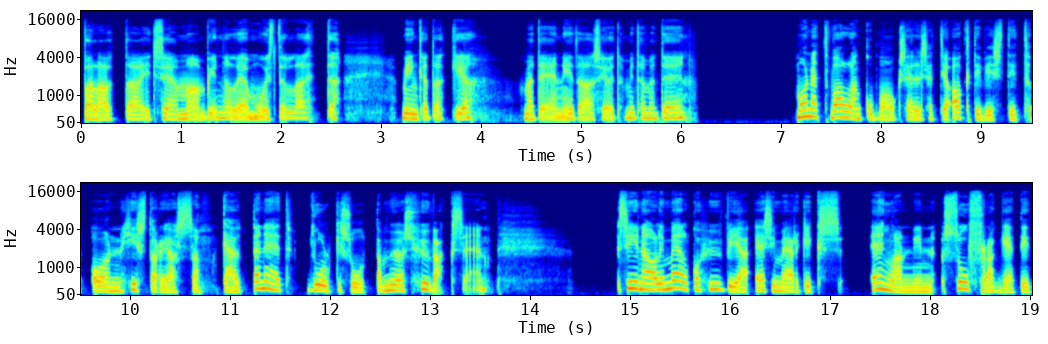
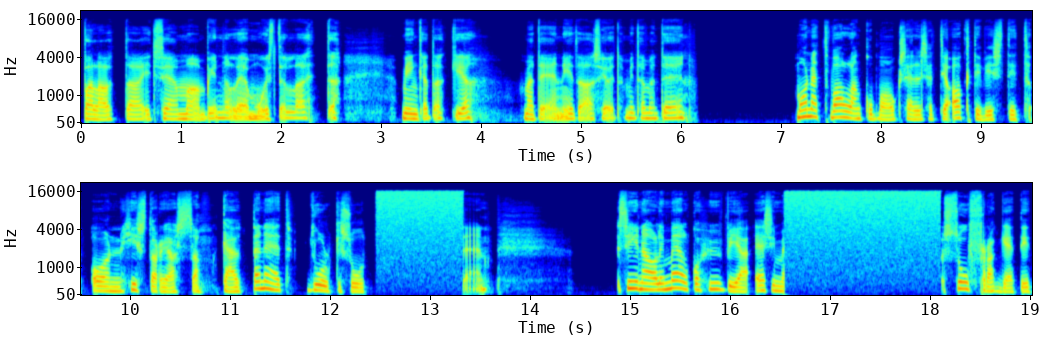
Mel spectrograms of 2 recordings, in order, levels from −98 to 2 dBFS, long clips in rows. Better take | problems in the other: first | audio cutting out; filled with static; at 12 s for 1 s and at 17 s for 1.5 s

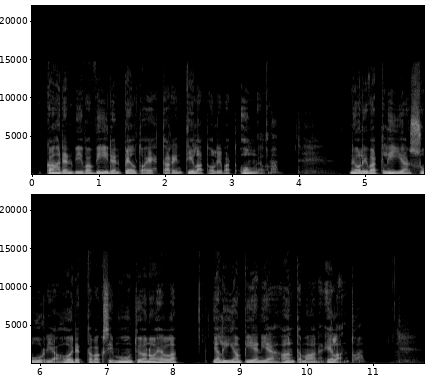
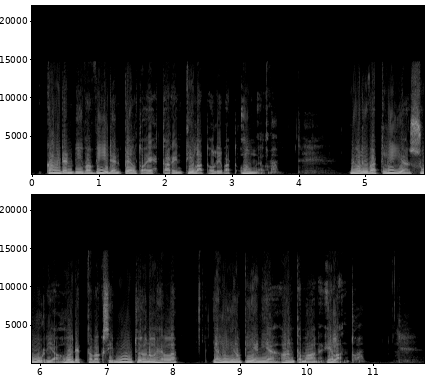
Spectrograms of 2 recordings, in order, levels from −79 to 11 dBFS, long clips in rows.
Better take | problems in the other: first | distortion; heavy; 15% of the sound clipped

